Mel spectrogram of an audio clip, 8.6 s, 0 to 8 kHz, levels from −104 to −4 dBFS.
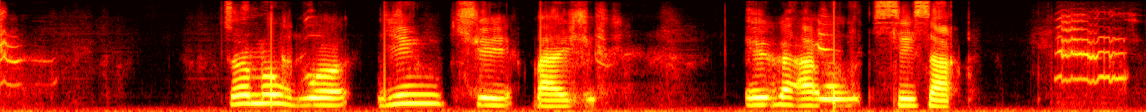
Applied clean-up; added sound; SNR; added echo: neural diffusion model UNIVERSE++.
